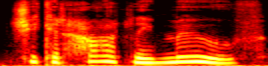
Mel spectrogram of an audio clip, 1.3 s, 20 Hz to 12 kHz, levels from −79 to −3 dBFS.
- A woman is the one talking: Yes, female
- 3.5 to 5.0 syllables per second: Yes, 4.0 syllables/s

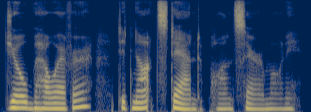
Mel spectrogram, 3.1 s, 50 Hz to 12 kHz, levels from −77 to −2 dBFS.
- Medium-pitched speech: Yes, medium, 165 Hz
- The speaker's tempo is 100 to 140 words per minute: Yes, slow, 135 wpm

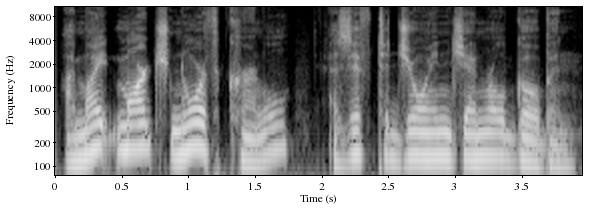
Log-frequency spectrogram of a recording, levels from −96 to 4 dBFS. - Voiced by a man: Yes, male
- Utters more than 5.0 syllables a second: No, 4.5 syllables/s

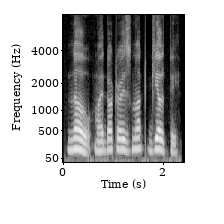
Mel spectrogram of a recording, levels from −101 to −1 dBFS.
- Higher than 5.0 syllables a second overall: No, 3.7 syllables/s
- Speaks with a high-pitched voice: No, medium, 155 Hz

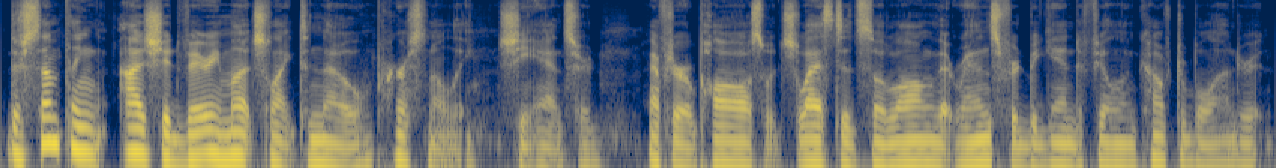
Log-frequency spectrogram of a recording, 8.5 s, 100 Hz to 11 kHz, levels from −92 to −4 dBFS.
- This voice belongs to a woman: No, male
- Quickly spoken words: No, average, 185 wpm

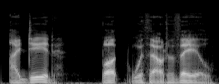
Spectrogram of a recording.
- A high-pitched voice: No, very low, 80 Hz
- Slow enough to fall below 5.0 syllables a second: Yes, 4.2 syllables/s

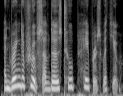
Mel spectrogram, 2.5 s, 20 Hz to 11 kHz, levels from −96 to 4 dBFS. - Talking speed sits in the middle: No, fast, 245 wpm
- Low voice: No, high, 225 Hz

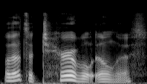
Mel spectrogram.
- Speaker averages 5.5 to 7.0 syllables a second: Yes, 6.0 syllables/s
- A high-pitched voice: No, medium, 145 Hz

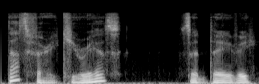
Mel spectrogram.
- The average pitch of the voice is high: No, low, 100 Hz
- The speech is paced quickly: No, slow, 115 wpm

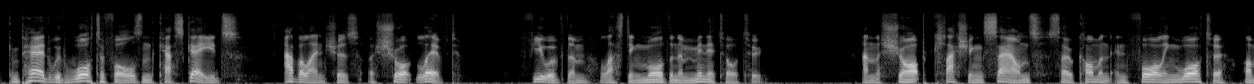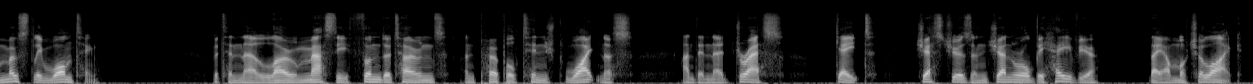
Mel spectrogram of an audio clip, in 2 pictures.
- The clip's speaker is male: Yes, male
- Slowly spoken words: Yes, slow, 130 wpm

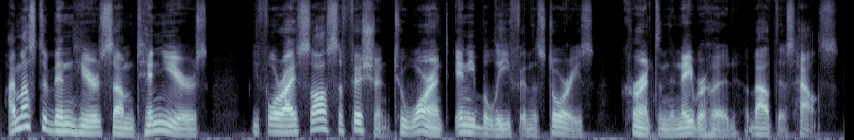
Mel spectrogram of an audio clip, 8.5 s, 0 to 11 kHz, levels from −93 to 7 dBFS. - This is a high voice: No, low, 105 Hz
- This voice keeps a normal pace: Yes, average, 185 wpm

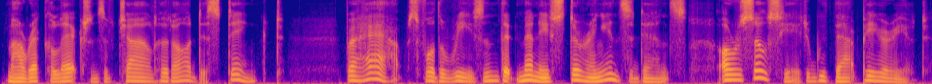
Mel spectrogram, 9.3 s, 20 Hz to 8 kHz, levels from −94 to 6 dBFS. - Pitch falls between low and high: Yes, medium, 145 Hz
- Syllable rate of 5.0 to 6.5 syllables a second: No, 4.4 syllables/s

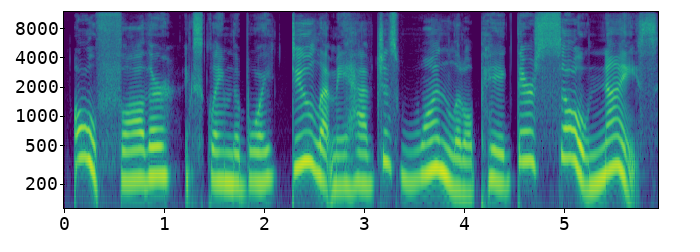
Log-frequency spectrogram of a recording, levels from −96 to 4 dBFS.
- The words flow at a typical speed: Yes, average, 170 wpm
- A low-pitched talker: No, high, 245 Hz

